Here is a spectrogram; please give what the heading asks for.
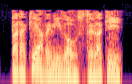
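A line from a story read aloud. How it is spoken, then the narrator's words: Warm, friendly question. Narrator (Spanish): preguntó con una voz cálida y amistosa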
